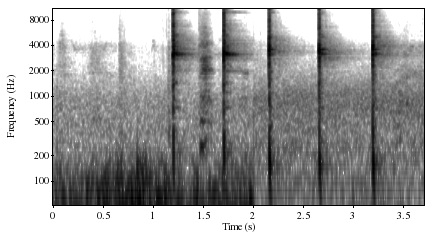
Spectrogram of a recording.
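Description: A sledgehammer drives a metal T-post into the ground outdoors, five sharp ringing metallic clangs at roughly half-second intervals, close and loud against quiet surroundings.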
